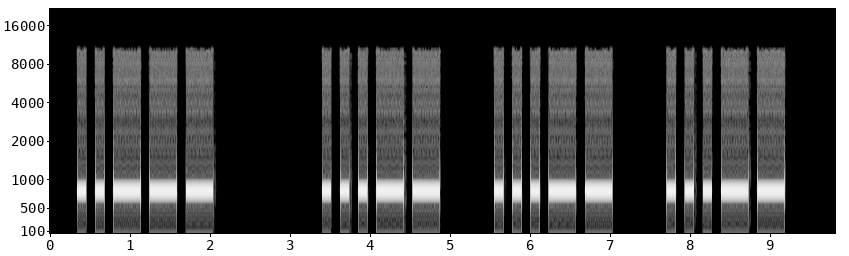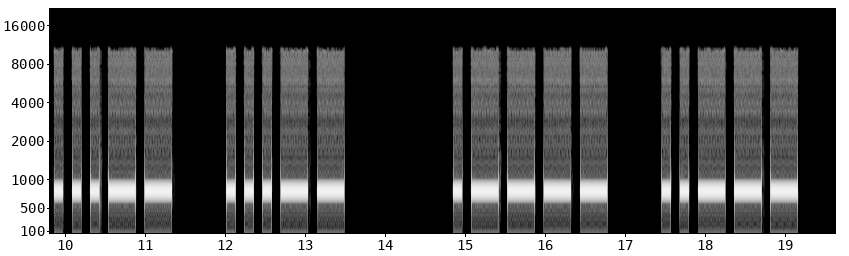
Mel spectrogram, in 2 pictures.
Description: Morse code, heard as a keyed tone, about 10 wpm, 800 Hz. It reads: 2 3 3 3 3 3 1 2
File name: morse mp3 / lecon10-vitesse 10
